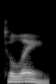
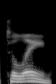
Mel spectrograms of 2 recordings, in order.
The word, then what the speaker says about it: Stollen: Stollen, German pronunciation, Tollen, listen, or Tollen, listen, is a fruit bread of nuts, spices, and dried or candied fruit, coated with powdered sugar or icing sugar.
